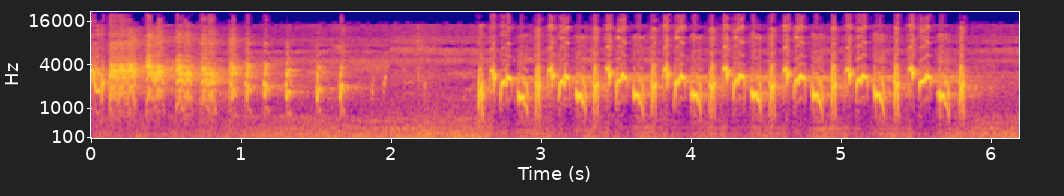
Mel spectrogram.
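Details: Long fighting song of a sooty-headed bulbul, meant to draw song from other bulbuls: a fast burst of chattering notes, a short silence, then a loud, rapid run of looping whistled notes repeated more than twice a second.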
